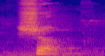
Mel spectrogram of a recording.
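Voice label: "six", Tlacolula Zapotec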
